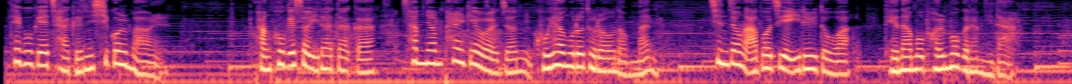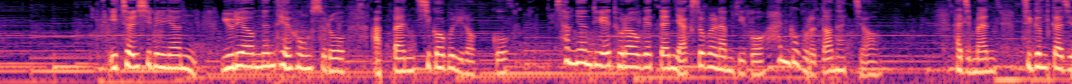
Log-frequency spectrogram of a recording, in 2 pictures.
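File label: Korean, female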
